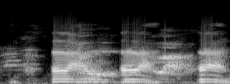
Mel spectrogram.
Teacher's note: kita pengucapan huruf lam awalnya kan ujung lidah saja ya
